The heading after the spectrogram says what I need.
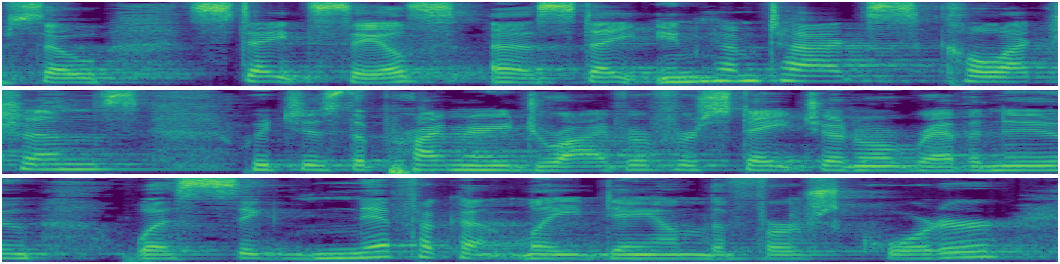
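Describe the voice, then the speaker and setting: A woman answering staff questions at an open forum, measured and hesitant with many fillers, in a meeting room. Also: deep voice.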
